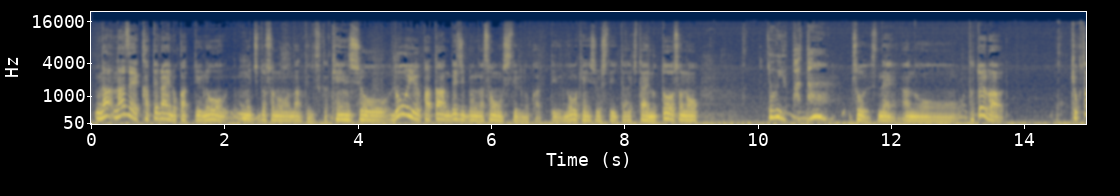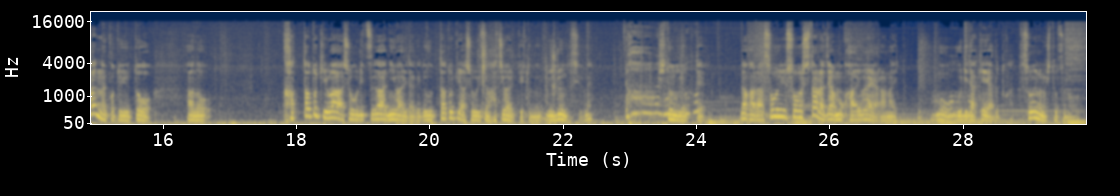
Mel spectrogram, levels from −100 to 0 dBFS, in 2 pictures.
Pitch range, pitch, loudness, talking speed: 105-140 Hz, 120 Hz, -18 LUFS, 370 characters per minute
